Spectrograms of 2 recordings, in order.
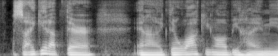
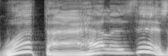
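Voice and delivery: shocked; 10 semitones higher, much slower than usual. Retold or imitated. Manager's first festival, imitated.

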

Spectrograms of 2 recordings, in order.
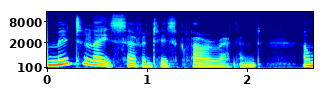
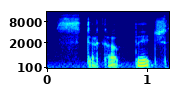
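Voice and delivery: slow, much softer breathless mutter under the breath; muttered insult; 11 dB quieter, slower than usual. A narrator's reading. Checkout girl insults Clara under her breath, slow and much softer. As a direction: hiss it under your breath so she can't hear. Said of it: "the girl muttered".

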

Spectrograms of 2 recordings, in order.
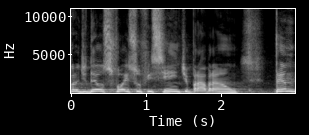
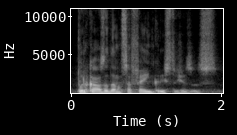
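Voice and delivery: ordinary talk, nothing marked

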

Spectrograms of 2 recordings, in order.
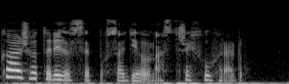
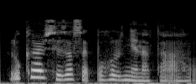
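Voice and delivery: ordinary delivery

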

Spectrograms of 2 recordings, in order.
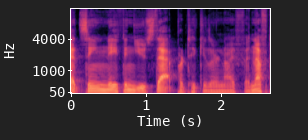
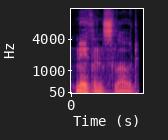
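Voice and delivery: plain reading voice

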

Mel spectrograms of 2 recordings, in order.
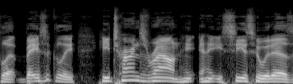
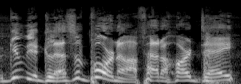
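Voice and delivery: lightly put-on, higher ad voice; mock beer advert; 5 semitones higher than usual. Co-host spoofing an ad for a made-up beer, mock advert voice. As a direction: pitch it like a spoof commercial.

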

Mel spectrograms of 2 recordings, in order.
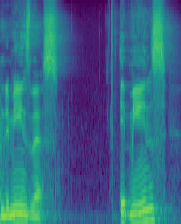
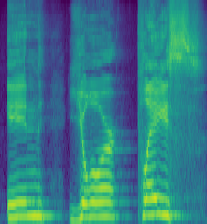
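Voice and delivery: slow emphasis; 6 semitones higher, 3 dB louder, much slower than usual. Acted. Preacher slows on key line.

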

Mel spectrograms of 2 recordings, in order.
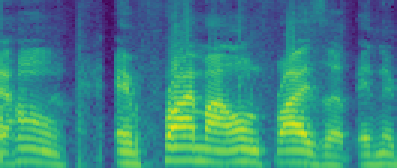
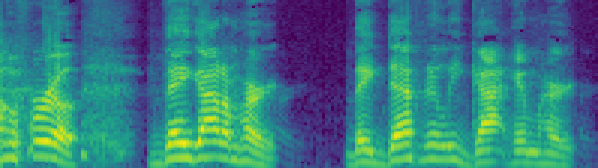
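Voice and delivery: ordinary delivery

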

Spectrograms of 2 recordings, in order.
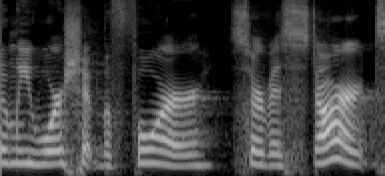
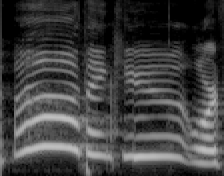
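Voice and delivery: tearful thanks; 8 semitones higher, 4 dB louder, slower than usual. Real, not acted.

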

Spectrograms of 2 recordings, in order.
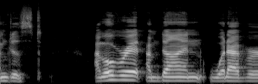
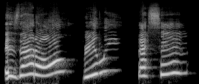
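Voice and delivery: high, loud incredulous questions; shocked waiter; 4 dB louder than usual. Retold or imitated. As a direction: play the stunned waiter. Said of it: "the waiter went".

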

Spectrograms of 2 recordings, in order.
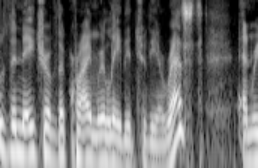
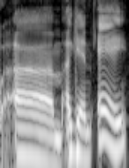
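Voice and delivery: ordinary talk, nothing marked

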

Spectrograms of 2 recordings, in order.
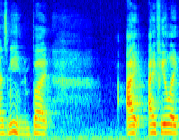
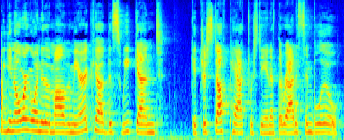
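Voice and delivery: put-on Minnesotan accent; 4 dB louder than usual. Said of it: "I can do a Minnesotan accent".

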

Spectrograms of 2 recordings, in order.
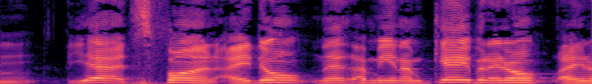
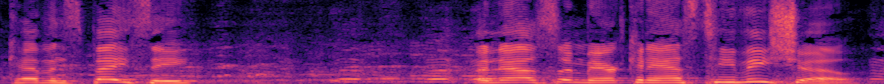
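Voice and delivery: mock patriotic American; 6 semitones higher than usual. Bragging about Americanizing the show, lightly mock patriotic. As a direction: puff it up like a proud patriot.

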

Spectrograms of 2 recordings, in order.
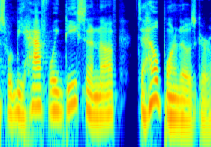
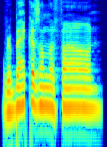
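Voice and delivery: mom voice; 2 semitones higher than usual. Retold or imitated. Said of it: "you hear the mom say".

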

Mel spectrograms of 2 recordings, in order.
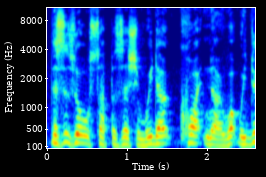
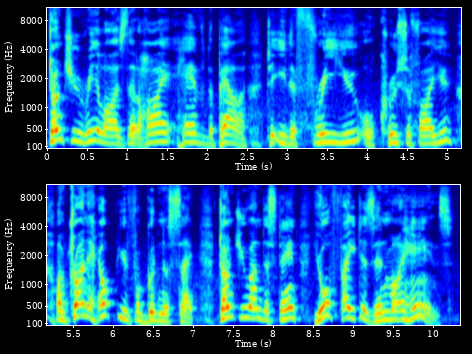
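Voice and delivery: raised-pitch exasperated appeal; frustrated; 3 semitones higher than usual. Acted. Pilate to a silent Jesus who refuses to speak, frustrated. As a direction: plead in mounting frustration, pushing the key words. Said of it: "moved with frustration".

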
